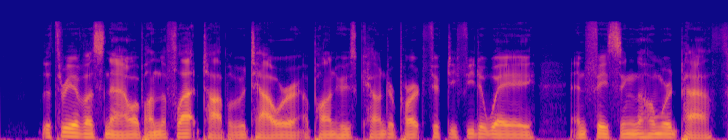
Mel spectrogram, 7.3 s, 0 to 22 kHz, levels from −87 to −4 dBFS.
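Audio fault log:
No faults detected.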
